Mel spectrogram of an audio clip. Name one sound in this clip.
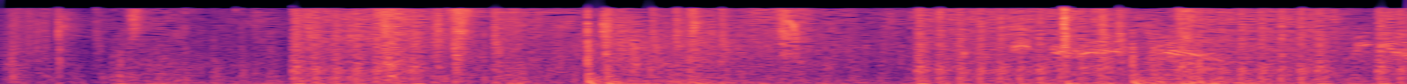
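Rapid gunfire rattles in bursts close by.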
